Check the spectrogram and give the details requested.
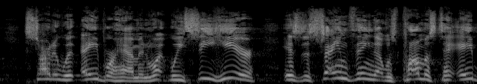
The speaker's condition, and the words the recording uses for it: No condition.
